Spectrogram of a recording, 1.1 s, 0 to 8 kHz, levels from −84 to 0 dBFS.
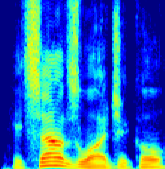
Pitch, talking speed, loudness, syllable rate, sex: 125 Hz, 165 wpm, -17 LUFS, 5.3 syllables/s, male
